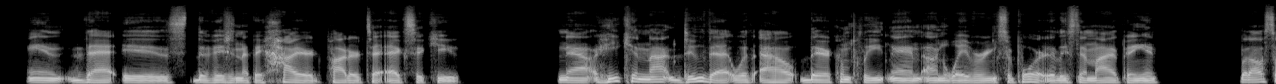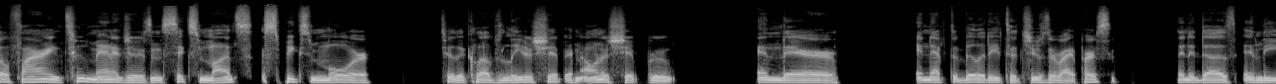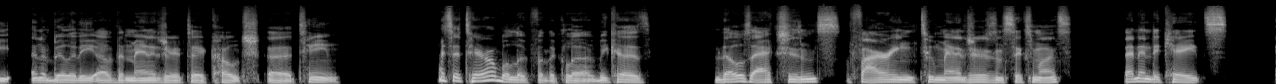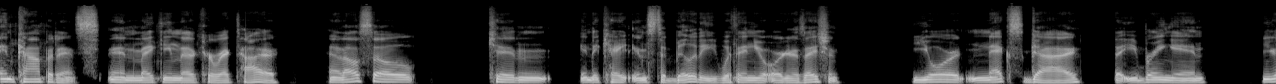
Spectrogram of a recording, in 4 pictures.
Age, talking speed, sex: 20-39, 125 wpm, male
